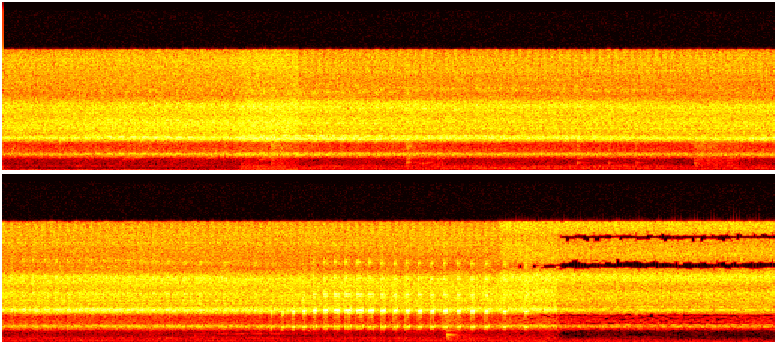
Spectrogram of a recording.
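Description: Evening insect chorus: a steady high-pitched trilling throughout. About nine seconds in, a higurashi (evening cicada) breaks in louder with a fast pulsing call, about eight pulses a second, for under two seconds.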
